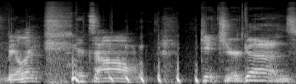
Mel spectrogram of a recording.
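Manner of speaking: rally your partner with comic zeal; hyped-up watchman. Acted. Watchman to Billy on spotting trespassers, gleeful rallying call.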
